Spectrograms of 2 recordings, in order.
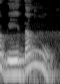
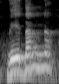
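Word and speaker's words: ਵੇਦੰ: गुरमुख नादंग गुरमुख वेदंग, इनू नादन वेदन कई नन्ने अखर की टोन च प्रनाउंस कर जाते हैं जी, नादन वेदन नहीं भाई, इदा नहीं, ये बहुत गलत प्रनाउंसिंग है।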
